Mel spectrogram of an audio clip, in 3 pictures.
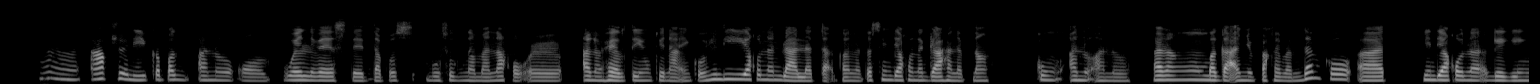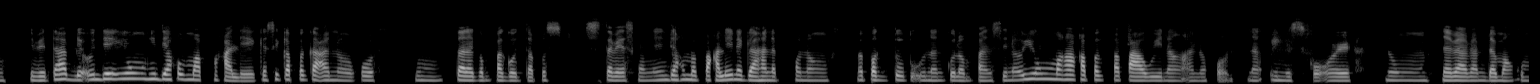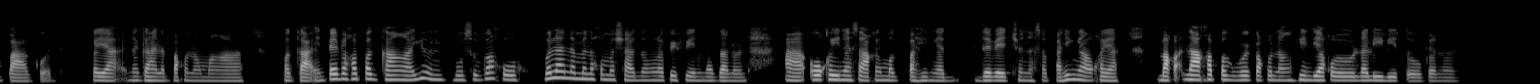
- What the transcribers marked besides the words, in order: other background noise
- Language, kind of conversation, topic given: Filipino, advice, Paano ako makakahanap ng mga simpleng paraan araw-araw para makayanan ang pagnanasa?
